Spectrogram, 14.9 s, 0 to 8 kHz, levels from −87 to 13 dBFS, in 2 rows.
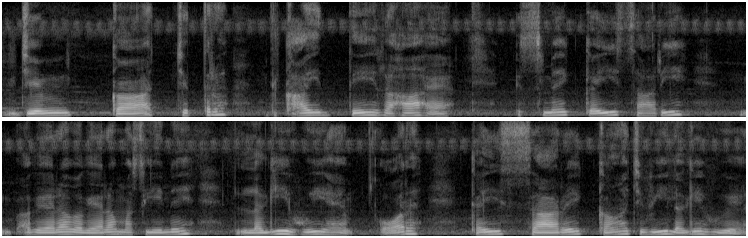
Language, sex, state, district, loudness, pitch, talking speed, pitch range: Hindi, male, Uttar Pradesh, Jalaun, -25 LUFS, 160 Hz, 95 wpm, 145-175 Hz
